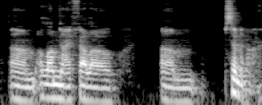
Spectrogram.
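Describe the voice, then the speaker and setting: A man speaks at a fairly slow pace. The background is quiet, but room echo is audible. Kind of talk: personal testimonial. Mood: warm, grateful. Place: home room. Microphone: phone near.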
